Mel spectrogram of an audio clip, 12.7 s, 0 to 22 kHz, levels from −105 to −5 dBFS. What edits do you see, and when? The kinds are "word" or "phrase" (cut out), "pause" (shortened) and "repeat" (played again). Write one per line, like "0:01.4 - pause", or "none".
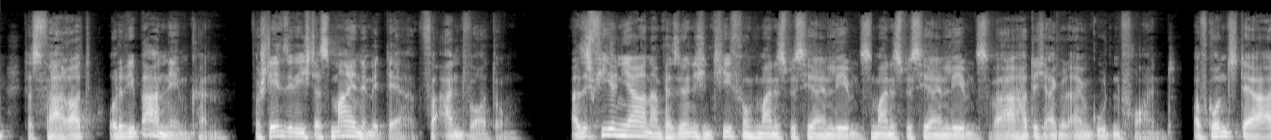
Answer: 0:02.4 - pause
0:05.9 - word
0:08.7 - repeat
0:10.6 - word
0:11.8 - pause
